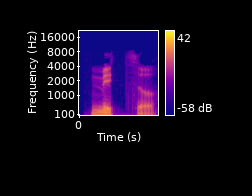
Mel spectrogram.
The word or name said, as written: mezzo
